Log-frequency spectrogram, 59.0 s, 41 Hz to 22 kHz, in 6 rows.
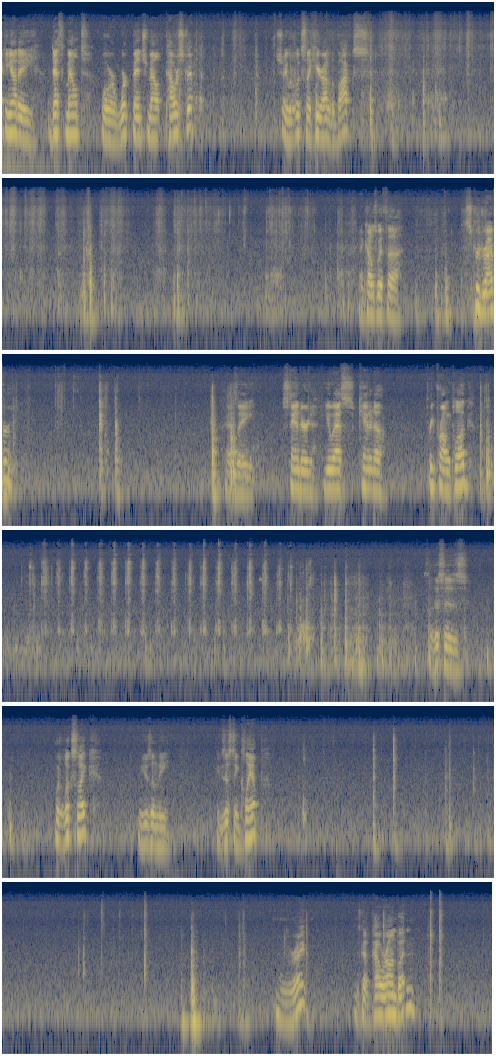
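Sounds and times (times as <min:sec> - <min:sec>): packaging rustling: 0:07.4 - 0:17.0.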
